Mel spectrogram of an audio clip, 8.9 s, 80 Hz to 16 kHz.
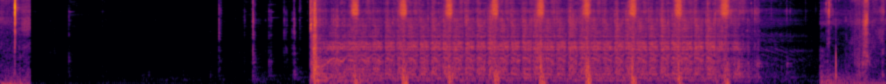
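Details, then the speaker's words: Ferguson TO30 tractor unrun over 5 years, different battery fitted, one cylinder reading about 110 compression: starter cranks evenly about two beats a second but never catches; crank no start, apparently no spark. "as far as I can tell I have no spark so that could be issue number one why this thing doesn't start"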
